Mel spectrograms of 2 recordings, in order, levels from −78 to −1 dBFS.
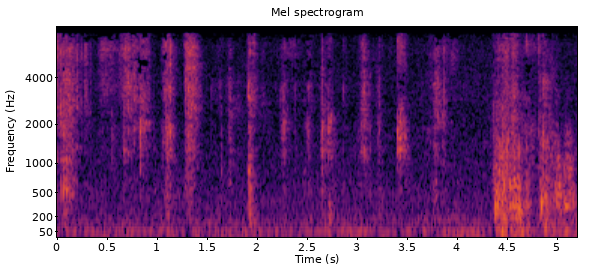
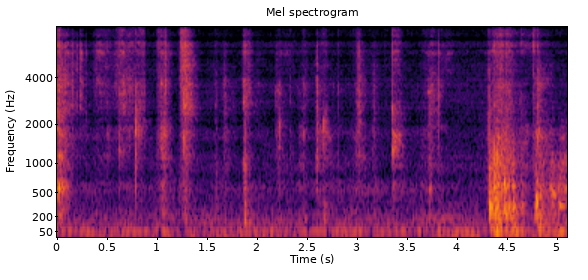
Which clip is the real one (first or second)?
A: first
